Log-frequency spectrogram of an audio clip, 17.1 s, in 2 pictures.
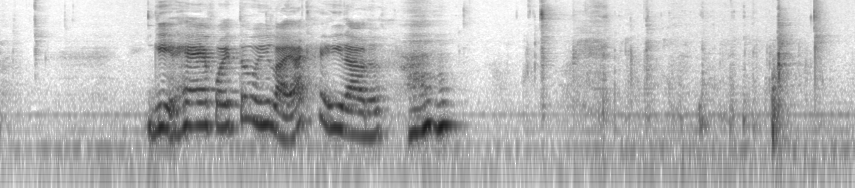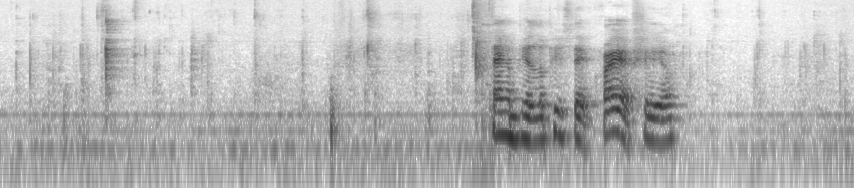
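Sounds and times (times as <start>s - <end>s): faint steady hum: 0.0s - 17.0s
wet chewing mouth smacks: 4.6s - 13.5s.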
